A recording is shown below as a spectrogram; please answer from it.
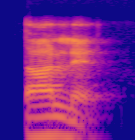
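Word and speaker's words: דלת: 달렛, 달렛, 달렛. 네, 달렛은 디귿 발음이었습니다.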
